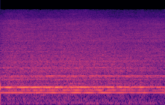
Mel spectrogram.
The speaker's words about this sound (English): So when you hear a steam whistle a mile away,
